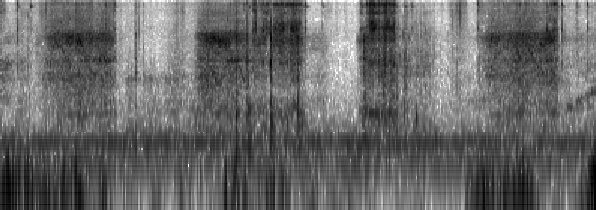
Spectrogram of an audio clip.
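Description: Spinning reel being cranked in about five short spurts as a hooked fish is reeled in, its gears running with each turn of the handle, over a steady low hum.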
